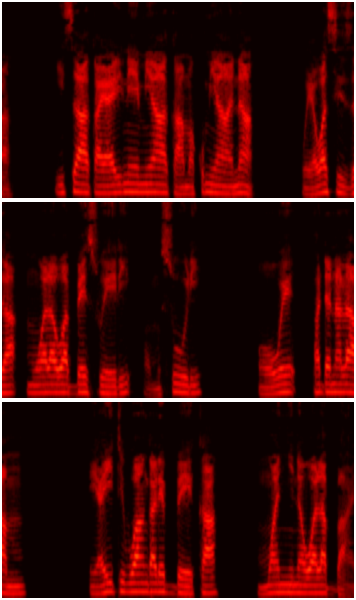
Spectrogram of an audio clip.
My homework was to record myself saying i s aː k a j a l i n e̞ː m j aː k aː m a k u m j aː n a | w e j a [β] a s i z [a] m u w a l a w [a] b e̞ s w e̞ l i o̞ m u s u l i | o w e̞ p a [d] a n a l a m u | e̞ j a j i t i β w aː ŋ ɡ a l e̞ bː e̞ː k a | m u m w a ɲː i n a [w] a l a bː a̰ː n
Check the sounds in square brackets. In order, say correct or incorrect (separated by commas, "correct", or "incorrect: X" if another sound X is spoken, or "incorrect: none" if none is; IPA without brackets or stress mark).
incorrect: w, correct, correct, correct, correct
